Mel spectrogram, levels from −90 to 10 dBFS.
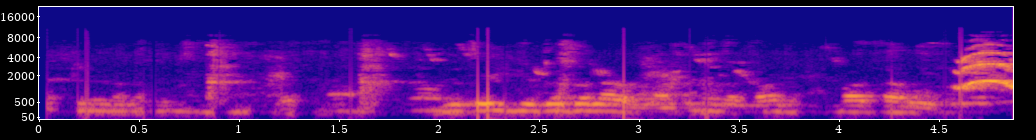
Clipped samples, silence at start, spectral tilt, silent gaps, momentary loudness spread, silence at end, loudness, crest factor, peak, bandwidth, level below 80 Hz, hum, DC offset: under 0.1%; 0.05 s; -2.5 dB/octave; none; 15 LU; 0 s; -22 LUFS; 20 dB; 0 dBFS; 10.5 kHz; -58 dBFS; none; under 0.1%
